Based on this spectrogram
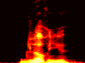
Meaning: glorious
- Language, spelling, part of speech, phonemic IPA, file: French, glorieux, adjective, /ɡlɔ.ʁjø/, Fr-glorieux.ogg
